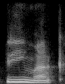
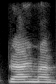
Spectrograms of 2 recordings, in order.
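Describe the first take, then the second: First: The brand name is said the German way. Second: The brand name is said the English way. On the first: "Germany হচ্ছে প্রিমার্ক" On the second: "ওরা হলো প্রিয় প্রাইমার্ক বলে"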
